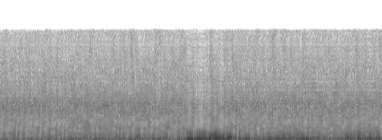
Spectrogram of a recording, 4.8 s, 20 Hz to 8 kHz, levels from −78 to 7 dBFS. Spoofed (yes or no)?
yes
